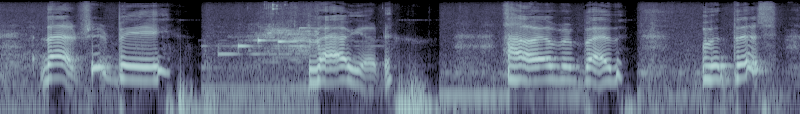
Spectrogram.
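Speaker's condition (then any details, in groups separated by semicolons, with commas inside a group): Cerebral palsy; since birth, scooter for mobility through Medicare given about 15 years ago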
